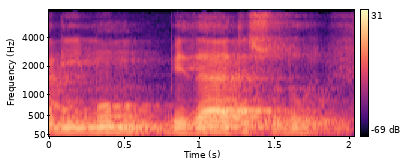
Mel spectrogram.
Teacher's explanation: یہاں پہ وَهُوَ عَلِيمٌ بِذَاتِ الصُّدُورِ ہے۔ وَهُوَ جلدی پڑھنا ہے، علیم میں عین وسط حلق سے ادا کرنا ہے · بعد با آنے کی وجہ سے مم اقلاب ہو رہا ہے، نون کی آواز کو میم سے بدل کر پڑھ رہے ہیں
